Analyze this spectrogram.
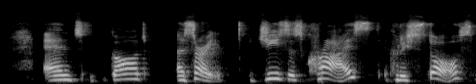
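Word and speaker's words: Χριστός: god sorry jesus christ christos which is the the right way to say it and its code which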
